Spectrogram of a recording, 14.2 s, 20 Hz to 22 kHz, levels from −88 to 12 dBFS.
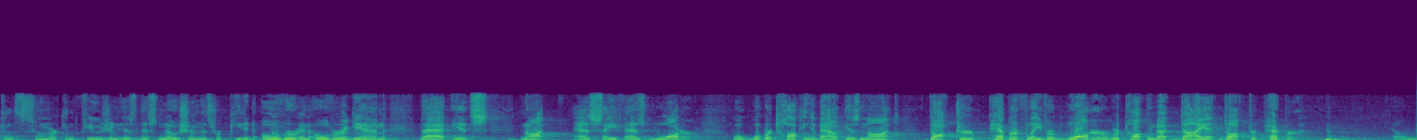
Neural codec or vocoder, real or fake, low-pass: codec, 16 kHz in and 24 kHz out, 2.2 kbps, FireRedTTS-2 codec; fake; 7.2 kHz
